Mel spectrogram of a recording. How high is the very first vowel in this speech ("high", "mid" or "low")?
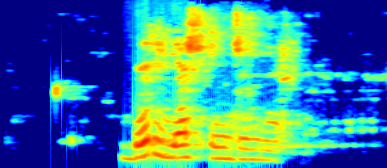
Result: mid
